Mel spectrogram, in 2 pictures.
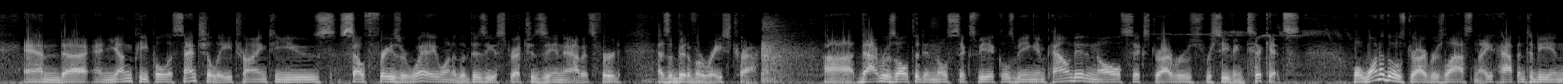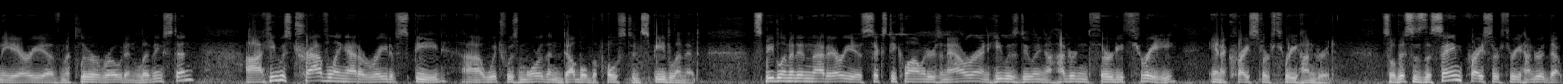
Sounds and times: Speech: 0.2 - 31.2.

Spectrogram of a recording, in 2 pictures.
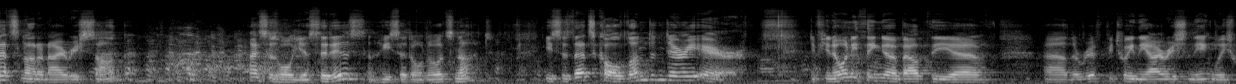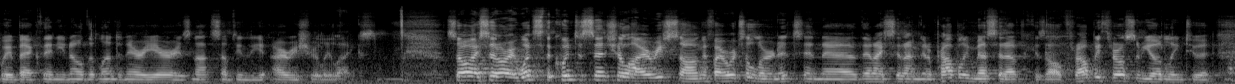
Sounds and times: Speech: 0.0 - 1.4, 2.5 - 16.2, 16.8 - 24.6.

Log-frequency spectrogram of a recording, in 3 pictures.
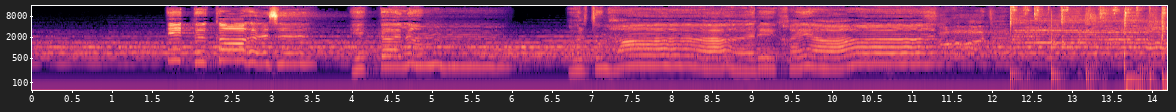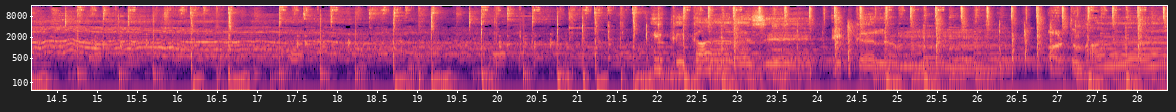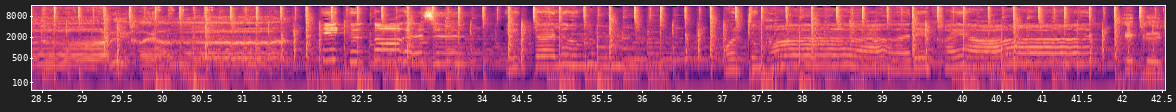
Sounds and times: Music: 0.0 - 42.5
Singing: 6.7 - 21.2, 21.9 - 42.5.

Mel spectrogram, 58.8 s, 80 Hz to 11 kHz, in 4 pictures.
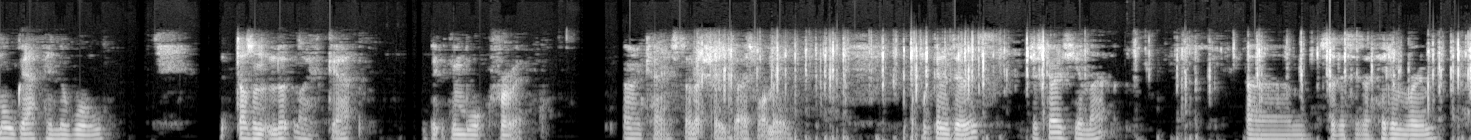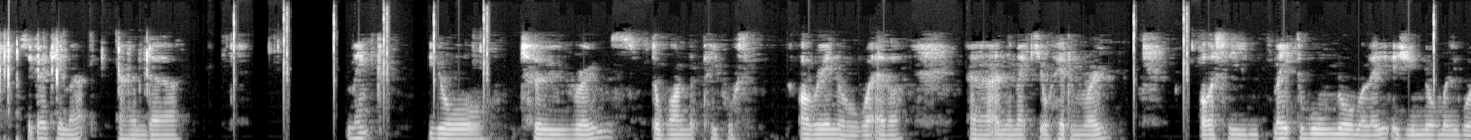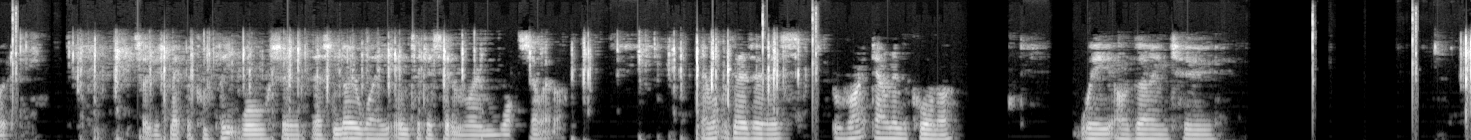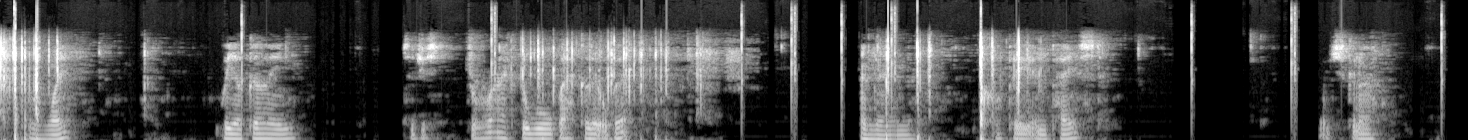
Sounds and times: Speech: 0.0 - 1.2, 2.2 - 5.4, 6.2 - 8.1, 9.1 - 11.3, 12.4 - 16.6, 18.2 - 23.8, 24.4 - 29.8, 30.6 - 35.2, 36.4 - 39.1, 40.2 - 41.8, 44.4 - 45.0, 46.4 - 47.2, 48.2 - 50.5, 52.7 - 53.4, 54.0 - 55.3, 57.3 - 58.1
Computer keyboard: 6.9 - 15.0, 29.5 - 34.3, 35.1 - 37.6, 44.0 - 44.8, 49.0 - 51.3, 53.0 - 54.6.

